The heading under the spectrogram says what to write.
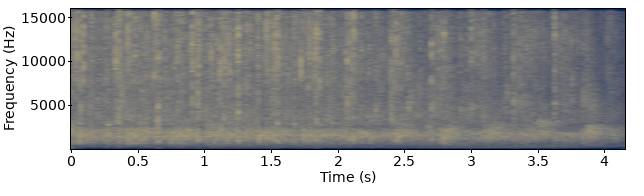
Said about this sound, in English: Yeah, you can clap for that. You can clap for that.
